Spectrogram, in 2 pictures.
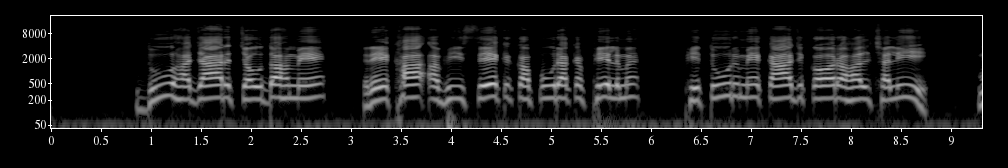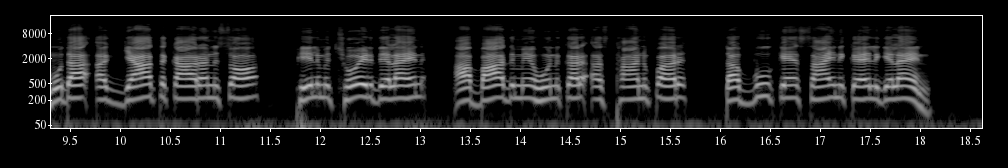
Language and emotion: Maithili, neutral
